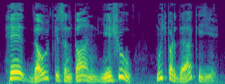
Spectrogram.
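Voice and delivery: ordinary talk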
